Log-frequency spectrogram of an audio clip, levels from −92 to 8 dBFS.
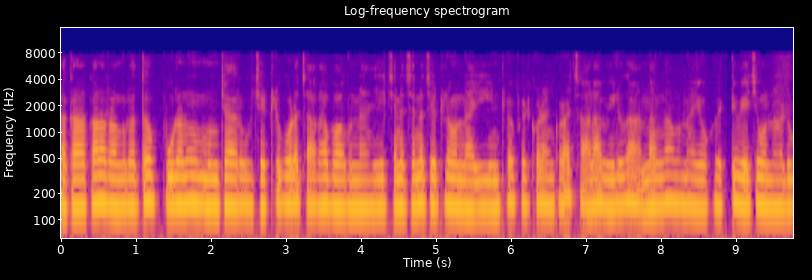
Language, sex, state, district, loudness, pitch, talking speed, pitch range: Telugu, male, Andhra Pradesh, Krishna, -14 LUFS, 145 Hz, 155 wpm, 140-150 Hz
